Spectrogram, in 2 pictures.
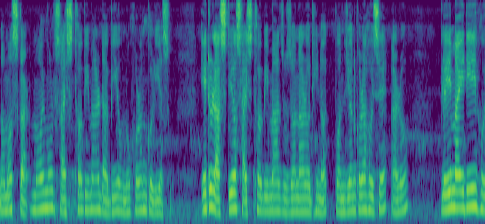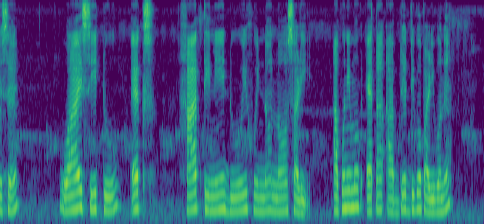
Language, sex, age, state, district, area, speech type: Assamese, female, 60+, Assam, Golaghat, rural, read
